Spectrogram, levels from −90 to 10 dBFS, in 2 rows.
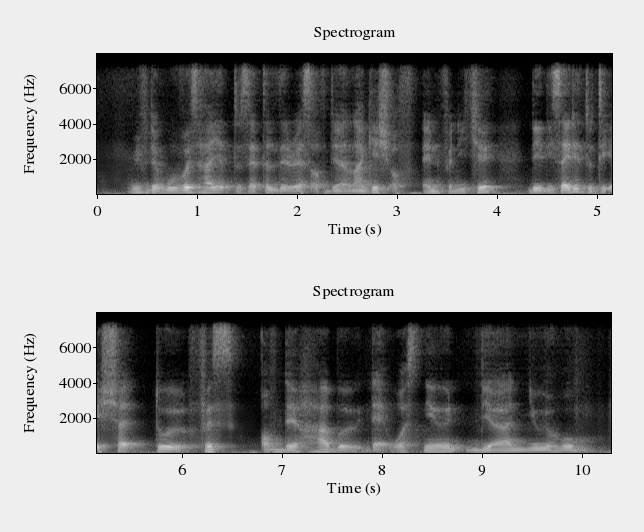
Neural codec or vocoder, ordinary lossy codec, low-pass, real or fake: codec, 24 kHz, 0.9 kbps, DualCodec; none; 7.2 kHz; fake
